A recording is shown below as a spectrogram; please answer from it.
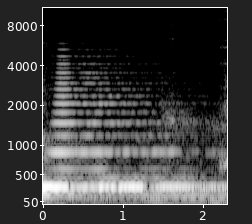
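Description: Eurorack modular synthesizer music: sustained low drone tones hold steady while a brighter tone, rich in overtones, comes in at the start and fades out about a second and a half in.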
